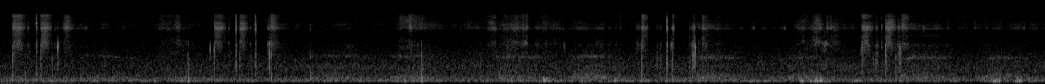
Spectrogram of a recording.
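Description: Faint, scattered scratching and scraping as a thumb rubs soil off a freshly dug Roman coin held in the palm.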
